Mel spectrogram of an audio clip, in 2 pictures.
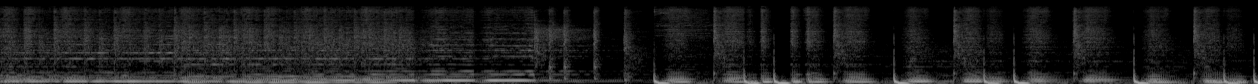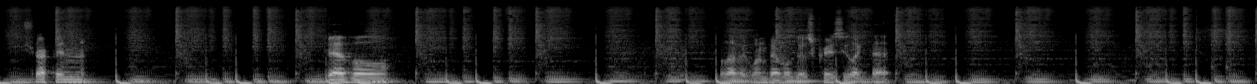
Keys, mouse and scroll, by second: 1.6 2, 2.2 alt+click, 2.9 alt+click, 4.2 s, 6.9 middle click, 7.6 middle click, 8.3 middle click, 9.6 Tab, 10.5 click, 11.2 click, 11.8 q, 13.1 middle click, 13.7 q, 23.9-25.1 drag.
